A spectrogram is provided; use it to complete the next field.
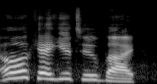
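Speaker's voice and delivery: cheerful, chirpy delivery.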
